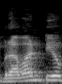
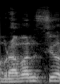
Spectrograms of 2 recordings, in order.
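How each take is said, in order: First: The consonant before the final vowels is a T. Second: The consonant before the final vowels is an S.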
